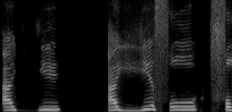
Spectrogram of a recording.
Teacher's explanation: Huruf shad yang domah ya. Ee ditebalkan lagi. Jadi biar enggak seperti huruf sin ya.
